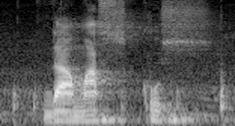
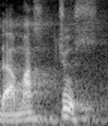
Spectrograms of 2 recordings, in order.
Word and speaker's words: Damaskus: orang barat menyebut Dimas maka ditulislah namanya damaskus membacanya damaskus bukan Damascus ibukota Suriah lalu Kemudian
